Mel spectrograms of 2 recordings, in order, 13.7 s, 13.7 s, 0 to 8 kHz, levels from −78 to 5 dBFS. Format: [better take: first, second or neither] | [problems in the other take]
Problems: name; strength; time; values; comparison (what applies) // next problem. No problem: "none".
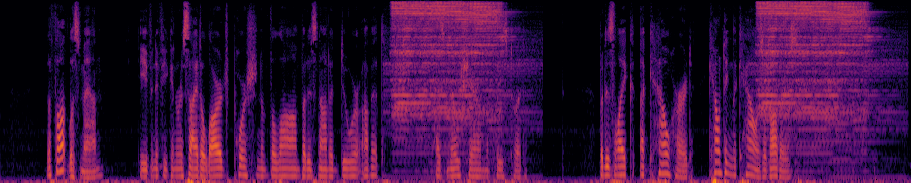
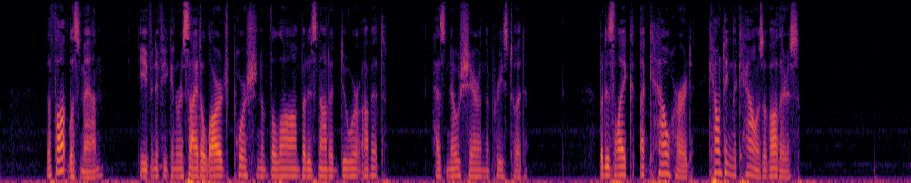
second | background sound (Sawing); 3 dB above the speech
